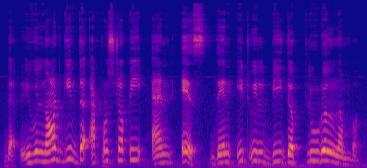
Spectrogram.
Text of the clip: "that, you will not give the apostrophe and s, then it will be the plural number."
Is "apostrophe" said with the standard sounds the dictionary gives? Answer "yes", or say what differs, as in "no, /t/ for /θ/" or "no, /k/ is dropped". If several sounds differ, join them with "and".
no, /ɹ/ is dropped and /p/ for /f/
